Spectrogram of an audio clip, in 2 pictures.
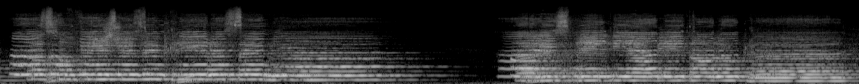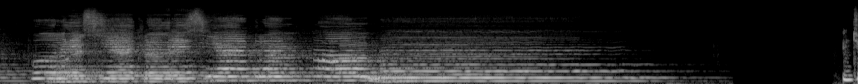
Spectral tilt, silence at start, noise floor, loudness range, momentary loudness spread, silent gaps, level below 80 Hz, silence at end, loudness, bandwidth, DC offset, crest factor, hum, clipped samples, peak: -5 dB/octave; 0 s; -55 dBFS; 5 LU; 10 LU; none; -56 dBFS; 0 s; -22 LUFS; 15.5 kHz; under 0.1%; 14 dB; none; under 0.1%; -8 dBFS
